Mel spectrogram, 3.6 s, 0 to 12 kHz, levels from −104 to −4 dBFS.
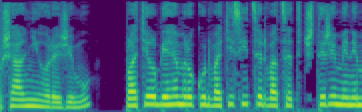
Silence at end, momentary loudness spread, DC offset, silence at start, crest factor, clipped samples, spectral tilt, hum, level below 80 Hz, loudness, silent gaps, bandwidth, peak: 0 s; 10 LU; under 0.1%; 0 s; 14 dB; under 0.1%; -5.5 dB/octave; none; -54 dBFS; -20 LUFS; none; 12 kHz; -4 dBFS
